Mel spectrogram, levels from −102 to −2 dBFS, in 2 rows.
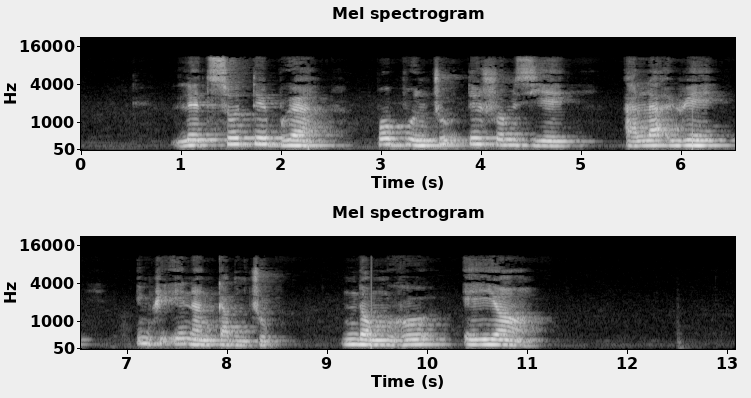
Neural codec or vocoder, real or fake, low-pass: none; real; 10.8 kHz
